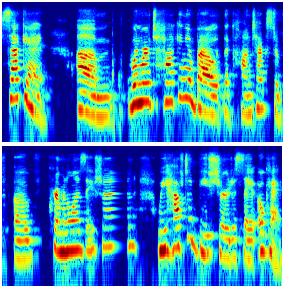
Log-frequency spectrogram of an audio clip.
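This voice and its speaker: Speaking with an American accent, a woman uses a medium pitch and very wide pitch swings. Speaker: panelist, sex worker rights advocate. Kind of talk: panel discussion. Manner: fast; halting.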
